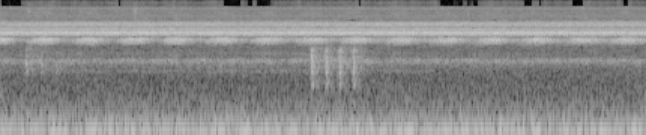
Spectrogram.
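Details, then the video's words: A continuous shrill cricket trill, finely pulsed and unbroken across the clip. About two seconds in, a quick run of four clicks cuts through. A low background rumble runs underneath. "FREE SOUND EFFECTS: Crickets"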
